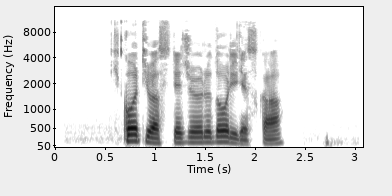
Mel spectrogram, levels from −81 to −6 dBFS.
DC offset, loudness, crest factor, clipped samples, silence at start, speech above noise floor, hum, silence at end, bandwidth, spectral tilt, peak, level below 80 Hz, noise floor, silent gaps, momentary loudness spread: under 0.1%; -22 LUFS; 20 dB; under 0.1%; 0.6 s; 40 dB; none; 0.8 s; 11.5 kHz; -6 dB/octave; -2 dBFS; -70 dBFS; -62 dBFS; none; 10 LU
